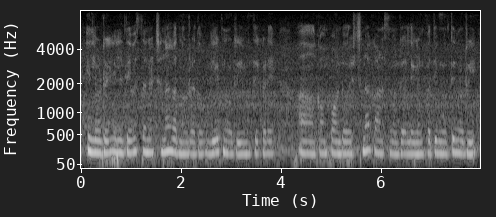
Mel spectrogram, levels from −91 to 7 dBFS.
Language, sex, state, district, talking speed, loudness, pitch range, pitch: Kannada, female, Karnataka, Gulbarga, 150 wpm, -26 LUFS, 185-205 Hz, 190 Hz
